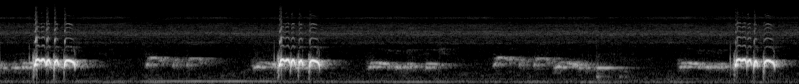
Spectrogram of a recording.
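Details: Local zebra dove cooing as a lure recording to draw replies: three loud pulsed coo bursts alternate with softer, drawn-out hummed coos across the stretch.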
